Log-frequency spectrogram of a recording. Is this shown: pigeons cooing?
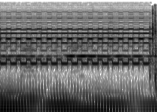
no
